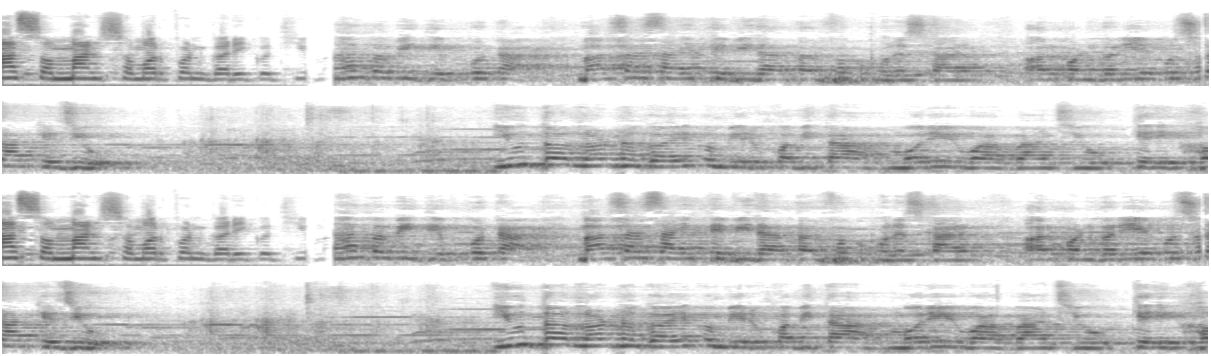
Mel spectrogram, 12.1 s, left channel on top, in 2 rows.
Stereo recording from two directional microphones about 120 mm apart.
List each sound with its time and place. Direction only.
0.0 s a woman's voice: centre (ahead or behind)
2.4 s a woman's voice: 25° right (ahead or behind)
8.5 s a woman's voice: 10° right (ahead or behind)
